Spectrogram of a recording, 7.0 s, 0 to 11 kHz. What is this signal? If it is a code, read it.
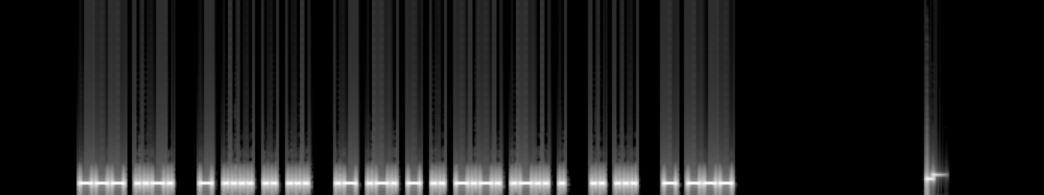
Morse code, heard as a keyed tone, about 44 wpm, 700 Hz. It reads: OF THIS ARTICLE IS TO
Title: Sets of 5 Words Encore2 45wpm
